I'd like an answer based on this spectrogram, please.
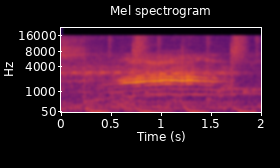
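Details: Pet Siamese cat meowing indoors while its owner answers that there is no food: one long, rising then falling meow in the middle, set against background music with a steady thumping beat.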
